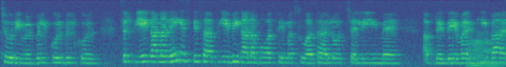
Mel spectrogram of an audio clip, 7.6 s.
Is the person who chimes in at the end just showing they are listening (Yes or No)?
Yes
